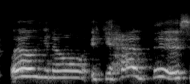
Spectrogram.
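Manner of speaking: high, teasing conditional reply; a touch of a coy hedge; coy bargaining. Retold or imitated. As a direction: dangle a condition playfully.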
